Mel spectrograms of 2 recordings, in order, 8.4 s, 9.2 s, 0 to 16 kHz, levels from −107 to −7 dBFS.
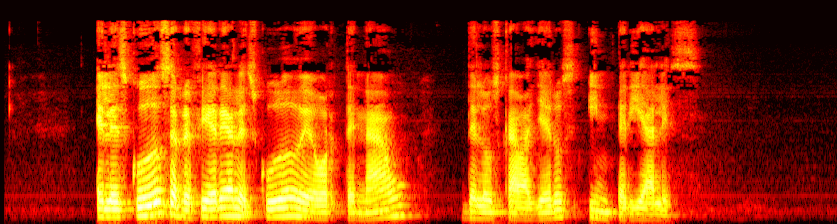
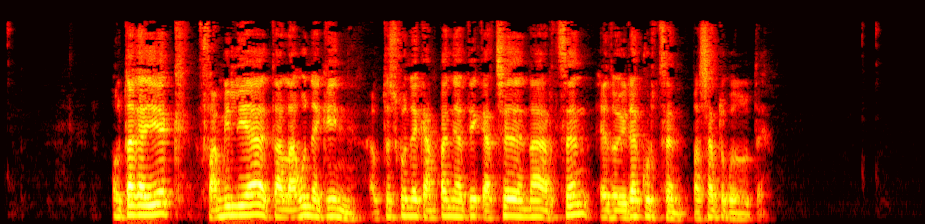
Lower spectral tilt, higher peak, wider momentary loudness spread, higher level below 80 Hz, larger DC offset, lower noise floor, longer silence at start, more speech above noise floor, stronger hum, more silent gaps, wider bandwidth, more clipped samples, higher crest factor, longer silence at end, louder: about the same, -5.5 dB/octave vs -5.5 dB/octave; about the same, 0 dBFS vs -2 dBFS; about the same, 13 LU vs 14 LU; about the same, -62 dBFS vs -64 dBFS; neither; second, -76 dBFS vs under -90 dBFS; second, 0.95 s vs 1.1 s; second, 59 dB vs over 66 dB; neither; neither; about the same, 11.5 kHz vs 11.5 kHz; neither; about the same, 18 dB vs 22 dB; second, 1.45 s vs 1.65 s; first, -17 LUFS vs -24 LUFS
